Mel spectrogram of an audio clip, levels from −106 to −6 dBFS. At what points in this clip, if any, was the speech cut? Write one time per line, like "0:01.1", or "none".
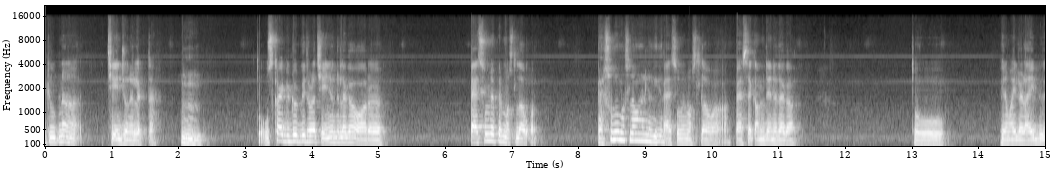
none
